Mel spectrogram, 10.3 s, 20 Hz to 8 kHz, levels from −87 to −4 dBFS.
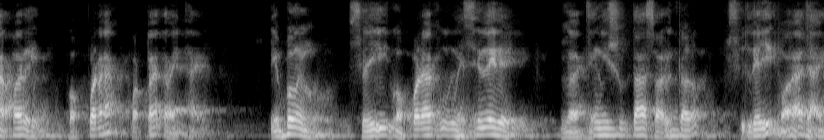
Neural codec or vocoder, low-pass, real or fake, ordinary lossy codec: codec, 16 kHz, 1 kbps, FreqCodec, larger model; none; fake; none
